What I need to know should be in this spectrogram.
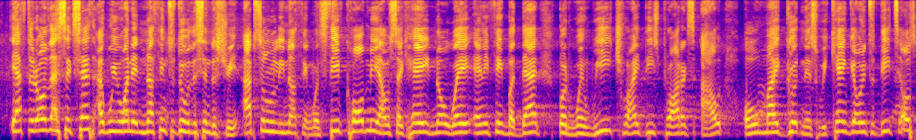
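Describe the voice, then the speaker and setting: A man's high-pitched, animated voice at a fairly quick pace, with ordinary pitch variation, very even loudness and hardly any pauses. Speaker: brand partner giving product testimony. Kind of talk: testimony on stage. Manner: fast.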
